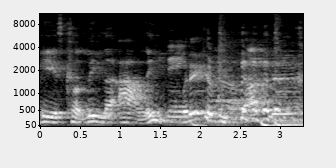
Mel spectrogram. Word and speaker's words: Khalilah Ali: So please introduce her, because I don't want to mess up nobody's name, no pronunciations. Her name is Khalilah Ali.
